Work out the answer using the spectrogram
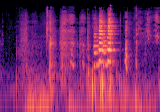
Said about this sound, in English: Honk your own horn, Bobby. Yes. That's what we do now. We all need a different horn. Yeah. So I need one that says wah, wah.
